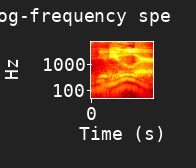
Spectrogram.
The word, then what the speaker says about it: Mueller: Is it Mueller or Mueller? Mueller. It's Mueller. Yeah. Just like the guy in trouble right now.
